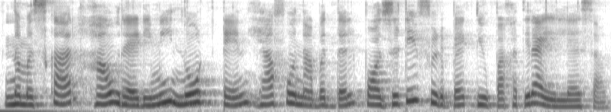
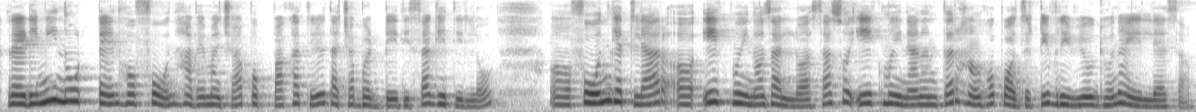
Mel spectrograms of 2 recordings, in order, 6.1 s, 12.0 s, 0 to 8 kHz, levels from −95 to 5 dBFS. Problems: none marked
